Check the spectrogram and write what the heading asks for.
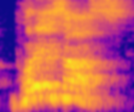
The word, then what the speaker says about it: voracious: একটা শব্দ লিখেছি VORACIOUS, উচ্চারণটা কি হলো ভোরেসাস।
